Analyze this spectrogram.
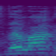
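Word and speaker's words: Wella: I think it's pronounced Vella. It's W-E-L-L-A.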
